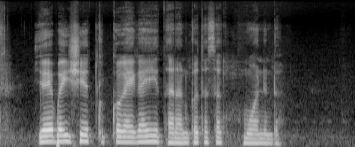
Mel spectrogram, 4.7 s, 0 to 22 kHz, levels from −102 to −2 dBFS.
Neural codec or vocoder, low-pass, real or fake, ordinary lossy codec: none; none; real; none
